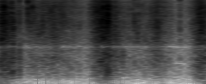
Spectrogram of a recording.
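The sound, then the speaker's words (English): Crumpled half-inch magnetic tape, used to imitate the sound of leaves, crunches and rustles like dry leaves, a hissy, bright crackle that swells in a few uneven bursts, with no voices. “And the half-inch tape sounds more like leaves.”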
